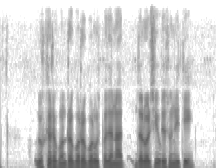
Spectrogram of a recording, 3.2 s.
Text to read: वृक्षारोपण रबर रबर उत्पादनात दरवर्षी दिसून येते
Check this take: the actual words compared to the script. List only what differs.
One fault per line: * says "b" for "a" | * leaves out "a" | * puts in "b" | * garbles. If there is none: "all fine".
all fine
